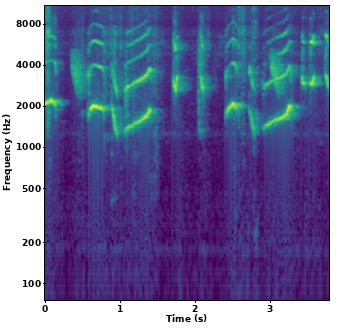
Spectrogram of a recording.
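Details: Whistled song of the pelanduk semak (Horsfield's Babbler): clear slurred notes rising and falling, broken by short sharp notes and a few quiet pauses.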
